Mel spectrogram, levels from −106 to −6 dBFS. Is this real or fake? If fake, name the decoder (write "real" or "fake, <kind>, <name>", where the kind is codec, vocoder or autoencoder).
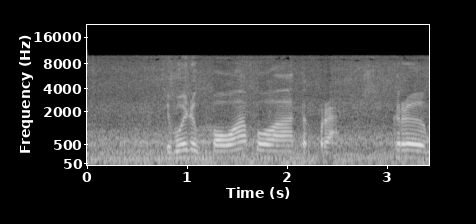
real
